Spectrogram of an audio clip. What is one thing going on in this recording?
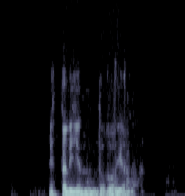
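A man speaks calmly into a microphone, heard over an online call.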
